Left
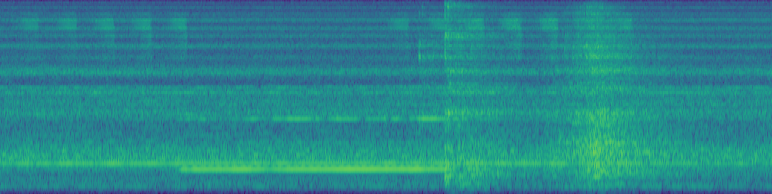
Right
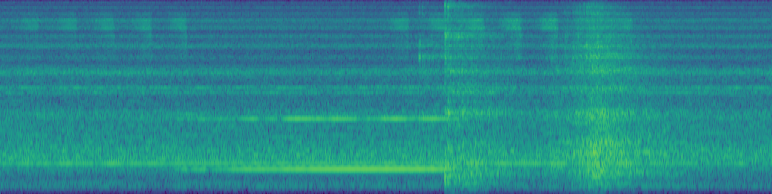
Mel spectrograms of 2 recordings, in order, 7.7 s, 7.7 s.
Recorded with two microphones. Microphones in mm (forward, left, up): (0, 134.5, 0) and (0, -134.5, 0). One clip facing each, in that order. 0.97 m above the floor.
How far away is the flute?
About 8 m.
